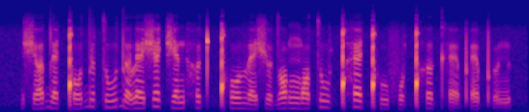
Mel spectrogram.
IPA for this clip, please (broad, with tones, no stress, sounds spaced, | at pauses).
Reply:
ʃ ɐ˩˥ d ɛ˩˥ ǃ o˩˥ d ə˧ t u˧˥ d ə˨˩˦ l ɛ˧ ʃ ɐ˥ t͡ʃ ɛ˧ n h ɵ˧˥ t ǃʰ o˧ ð ɛ˩˥ ʃ ɵ˧ d ɔ˥ ŋ͡m ɔ˧ t u˥˨ ǃʰ ɛ˥ ǃʰ u˧ f o˧ ǃʰ ə˧˥ kʰ ɛ˨˩˦ pʼ ɛ˧ pʼ ɵ˧ n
